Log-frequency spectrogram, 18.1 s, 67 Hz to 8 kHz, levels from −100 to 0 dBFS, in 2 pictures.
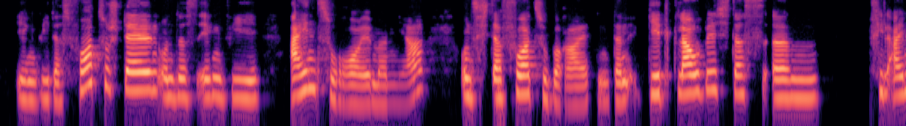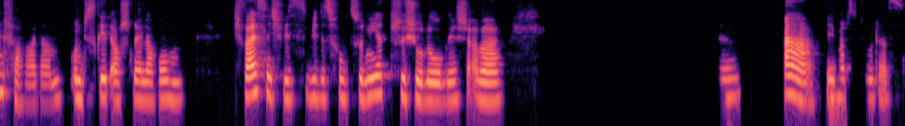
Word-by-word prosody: irgendwie 190 0 -5
das 175 -2 -6
vorzustellen 265 -4 +5
und 205 0 -2
das 200 -1 -2
irgendwie 195 -1 -3 0.3
einzuräumen, 165 - +1
ja, 175 +12 -2 0.3
und 205 -1 0
sich - - -7
da 200 -1 +4
vorzubereiten. 175 -9 +1
Dann 175 0 0 0.2
geht, 230 0 -1
glaube 240 +3 +7
ich, 265 0 -6
das, 225 -1 -2
ähm, 195 0 +1 0.5
viel 250 +2 -6
einfacher 200 - -3
dann 165 +4 -11
und 190 -2 -3
es - - -10
geht 205 - +1
auch 180 - -3
schneller 185 -1 -4
rum. 185 -1 -6 0.5
Ich - - -17
weiß 225 +2 +5
nicht, 210 -2 -5
wie's 190 +1 -8
wie 200 0 -7
das 195 0 -9
funktioniert 200 +4 -3
psychologisch, 180 -2 -3
aber 180 -1 0 2.8
Ah, 205 -7 +4
wie 195 - -4
machst 200 +1 -11
du 195 - -9
das? 195 - -11
195 Hz, 135 wpm, -24 LUFS, 180-225 Hz, 2.8 s, glaube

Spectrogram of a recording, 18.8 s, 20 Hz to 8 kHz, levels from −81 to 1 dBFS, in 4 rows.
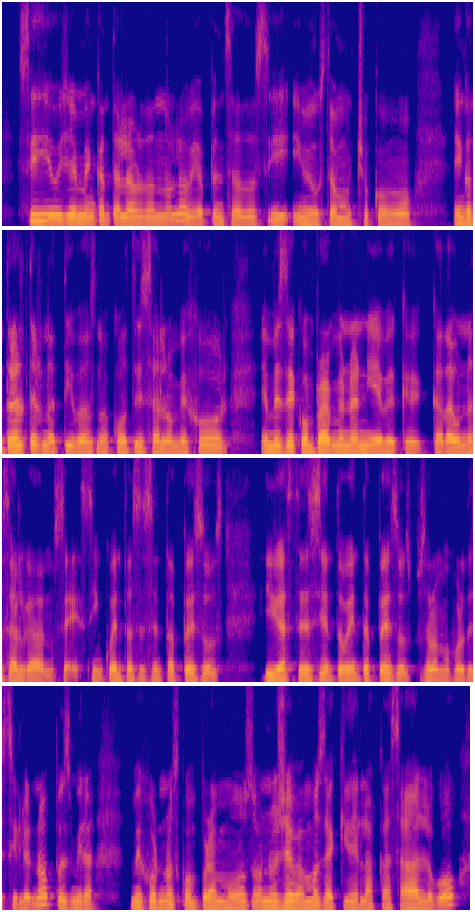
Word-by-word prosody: Sí. 245 -1 +3
Oye, 230 -1 +3
me 225 0 +2
encanta 220 0 -1
la 210 -1 +3
verdad, 205 +1 -1
no 225 +1 -2
lo 250 +1 +1
había 190 -4 -1
pensado 195 -1 -3
así 195 +3 -3
y - - -3
me 180 -1 0
gusta 180 +1 -2
mucho 185 +1 -5
como 175 -3 -2 0.4
encontrar 190 +2 +4
alternativas, 190 -4 0
¿no? 185 +1 -3
Como 185 -1 0
tú - - -3
dices: 180 +1 -3
"A 180 - +3
lo 175 0 +1
mejor 205 +4 -1 0.3
en 190 - +2
vez 195 0 +3
de 220 0 +3
comprarme 195 0 +4
una 195 -1 +3
nieve 190 -3 +2
que 165 0 -4
cada 180 +1 +3
una 190 -1 +1
salga, 180 -2 0
no - - -8
sé, - - -6
$50, 180 +1 -2
$60, 175 0 -5
pesos, 195 +3 -1 0.4
y 185 -2 +3
gasté 185 +1 +3
$120 190 0 0
pesos", 195 0 -1
pues 185 -1 -13
a - - +2
lo 175 - +2
mejor 170 0 -2
decirle: 175 0 -2
"No, 275 +2 0
pues 210 -5 -2
mira, 205 -3 -2 0.3
mejor 200 0 0
nos 215 +2 -1
compramos 190 +2 0
o 200 - 0
nos 200 -1 +1
llevamos 205 +1 +2
de 200 - +2
aquí 190 +1 -3
de 195 0 -1
la 190 -2 -3
casa 180 +1 0
algo", 185 +10 0
190 Hz, 205 wpm, -22 LUFS, 180-205 Hz, 0.4 s, encontrar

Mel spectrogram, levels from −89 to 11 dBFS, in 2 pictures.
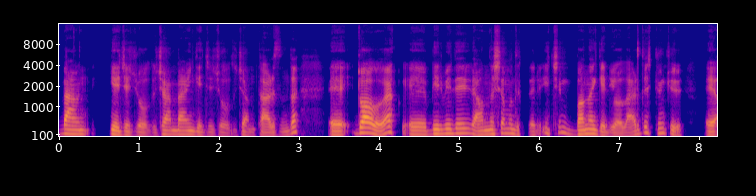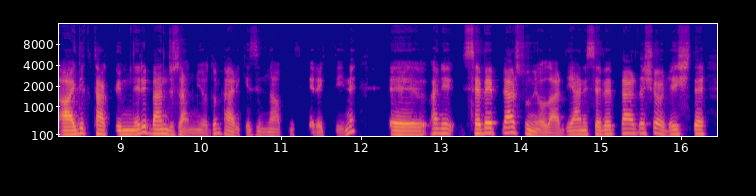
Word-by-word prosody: "Ben 130 -2 +2 0.3
gececi 110 -6 +1
olacağım, 105 +8 -4
ben 115 -1 -1
gececi 95 -2 -9
olacağım," 90 +3 -9
tarzında. 90 +4 -3 0.4
Eee, 110 0 +2
doğal 170 -1 +9
olarak, 185 +1 +3
eee, 120 0 -1
birbirleriyle 145 +1 +1
anlaşamadıkları 130 0 -3
için 150 -3 -9
bana 130 +3 +4
geliyorlardı. 90 - -3
Çünkü, 145 -7 -4 0.3
eee, 100 -1 +2
aylık 120 +7 +5
takvimleri 130 +4 +2
ben 140 -1 +4
düzenliyordum 90 - -5
eherkesin 100 -2 -5
ne - - -7
yapması 95 -2 -13
gerektiğini. 175 - -7 0.4
Eee, 115 -1 +4
hani, 150 -1 -1
sebepler 165 +3 +4
sunuyorlardı. 85 - -2
Yani, 120 +1 0
sebepler 130 +4 0
de 155 +1 -2
şöyle, 135 -6 -1
işte, 135 0 0
125 Hz, 130 wpm, -23 LUFS, 105-145 Hz, 0.4 s, doğal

